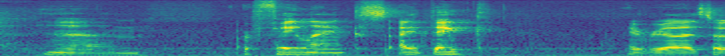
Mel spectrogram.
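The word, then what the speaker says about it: Phalanx: archers that is likely Fallon axe um or failance. I think I realized I was pronouncing it the whole wrong the wrong the whole time. I think it's fail failank.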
